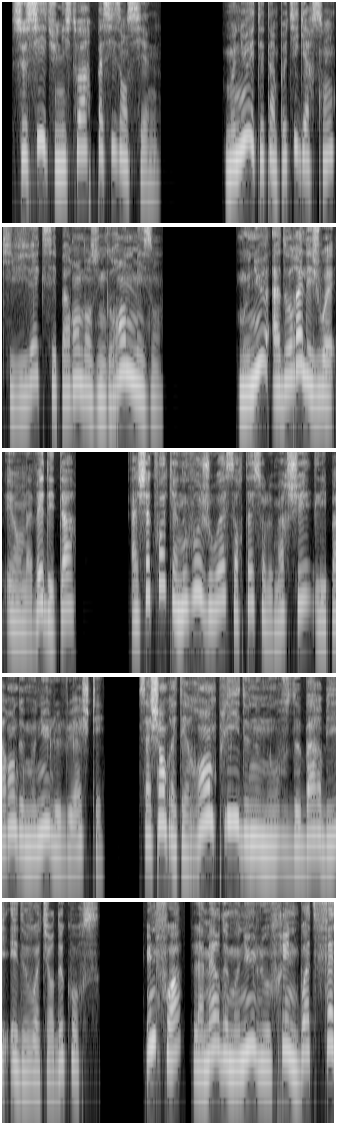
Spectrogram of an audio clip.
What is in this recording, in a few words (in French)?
french f narration; voice demos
